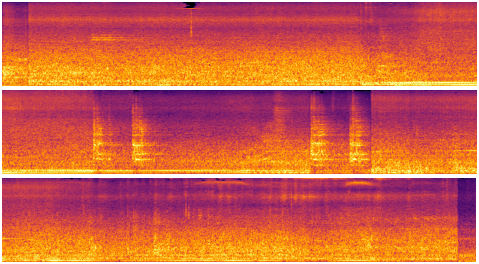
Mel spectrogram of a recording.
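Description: City street traffic noise with car engines running. A steady low engine drone comes through for several seconds around the middle.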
